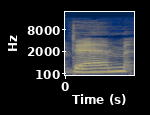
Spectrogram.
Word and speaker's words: Demme: Wikipedia, it says to pronounce Jonathan it like Demme and then E-E. It's very strange. – Oh, they have Jonathan like phonetically? – Demme. Yeah, they have it phonetically on Wikipedia as D-E-M-E-E.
